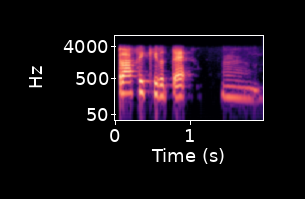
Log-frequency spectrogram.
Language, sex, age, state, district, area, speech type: Kannada, female, 45-60, Karnataka, Mandya, rural, conversation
